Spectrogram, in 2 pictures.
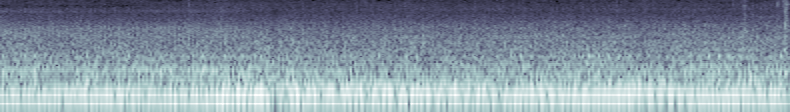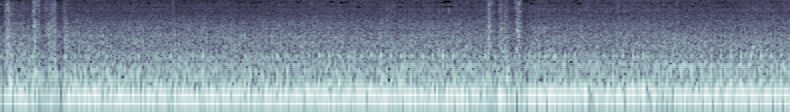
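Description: Tractor engine running steadily at a constant speed under load, with a few sharp clicks about halfway through and near the end.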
